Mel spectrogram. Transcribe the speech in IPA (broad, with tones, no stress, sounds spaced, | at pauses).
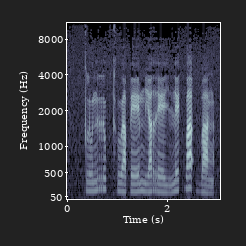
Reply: k l u˦˥ n r u˥˩ k̚ tʰ u˧ a̯ p eː˦˥ m i˦˥ a̯ r eː˧ j n e˦˥ k̚ w a˥˩ ʔ b a˧ ŋ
